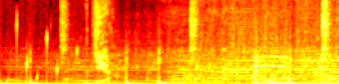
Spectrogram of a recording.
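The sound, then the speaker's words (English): Deep, throbbing bass thumps pulse like a heartbeat, a handful of heavy low beats landing loud over a bed of music while a man speaks briefly. “you know what that sound like? Feel the heartbeat. Feel the heartbeat on your eardrum.”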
